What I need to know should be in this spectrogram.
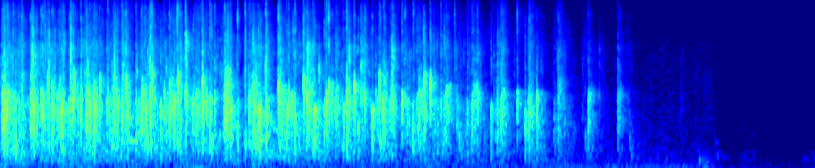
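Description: An audience applauds loudly in a hall, then the clapping dies away.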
